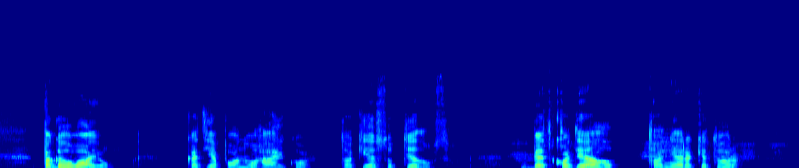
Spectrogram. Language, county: Lithuanian, Alytus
